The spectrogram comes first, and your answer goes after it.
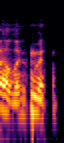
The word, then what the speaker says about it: aluminum: They're both just said but you just said aluminum. They're both correct.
